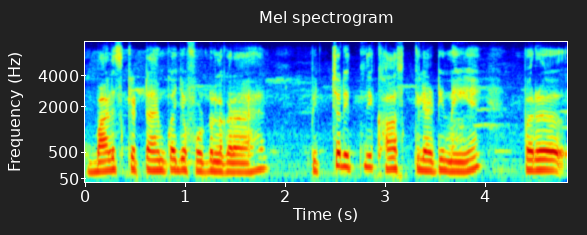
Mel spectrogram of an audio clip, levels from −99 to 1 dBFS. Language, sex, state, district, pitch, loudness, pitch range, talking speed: Hindi, male, Chandigarh, Chandigarh, 175 Hz, -15 LUFS, 165-190 Hz, 200 wpm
